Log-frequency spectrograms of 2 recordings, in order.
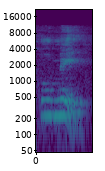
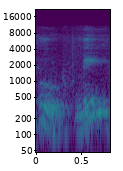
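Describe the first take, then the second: First: It is said quickly, run together. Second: It is said slowly, with a break.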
